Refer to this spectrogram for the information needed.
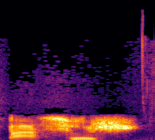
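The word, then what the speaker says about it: Paços: Yeah, it's a soft C. It's Passos.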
